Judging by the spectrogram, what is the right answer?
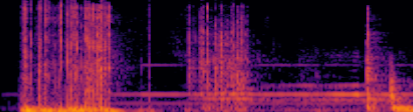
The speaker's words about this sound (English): This is not your ordinary deck of playing cards.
